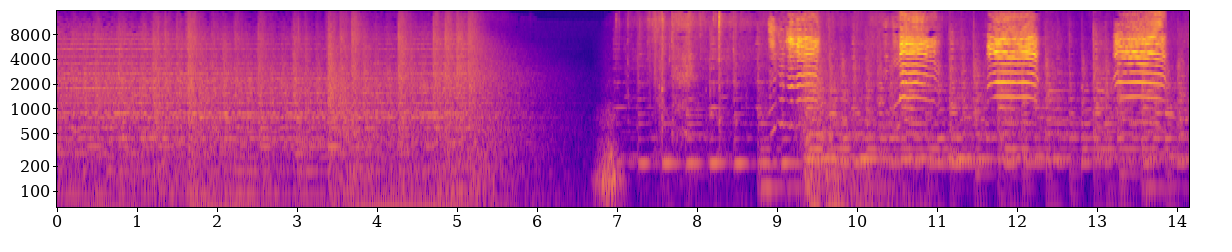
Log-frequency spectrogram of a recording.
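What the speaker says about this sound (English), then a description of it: "There are 2 newborn baby goats." Two newborn baby goats in a goat barn bleat repeatedly in short, high, wavering cries, close and clear, following a stretch of music that fades out.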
